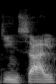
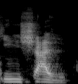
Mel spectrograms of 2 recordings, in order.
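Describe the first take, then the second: First: The middle consonant is a plain 's' sound. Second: The middle consonant is an 'sh' sound. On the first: This is how Spanish speakers would say it. "como lo llamaríamos nosotros" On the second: This is how Russians themselves say it. "sino que lo llaman"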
